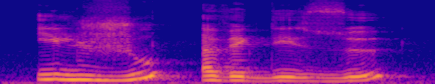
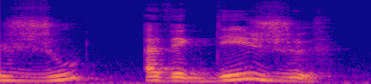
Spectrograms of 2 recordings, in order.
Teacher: Here, there is a difference in consonant sound. There is the [z] sound in the first sentence, and the [ʒ] sound in the second sentence.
